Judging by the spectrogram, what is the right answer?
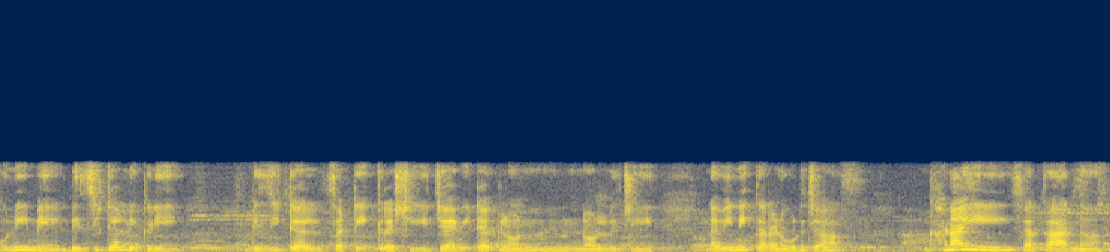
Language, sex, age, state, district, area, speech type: Sindhi, female, 45-60, Uttar Pradesh, Lucknow, urban, spontaneous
